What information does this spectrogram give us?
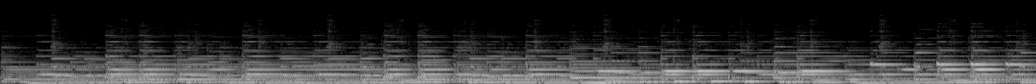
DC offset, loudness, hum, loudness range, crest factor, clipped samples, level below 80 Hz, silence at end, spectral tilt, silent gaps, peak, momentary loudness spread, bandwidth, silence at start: under 0.1%; -23 LUFS; none; 3 LU; 14 dB; under 0.1%; -36 dBFS; 0 s; -9 dB/octave; none; -8 dBFS; 6 LU; 8.8 kHz; 0 s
